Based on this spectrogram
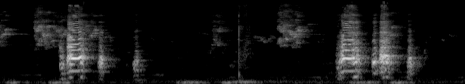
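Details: Hen giving the kotek call after an egg: a loud harsh cackle, a pause with soft clucks and thumps, then a second double burst of rasping notes.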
